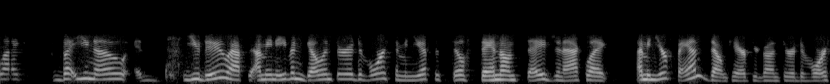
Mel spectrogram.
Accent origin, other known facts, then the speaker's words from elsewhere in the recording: Longview, Texas, United States; also born or lived in Houston, Texas; now in Austin, United States; I was born in Houston, grew up in Longview, Texas, and I've lived in Austin now um, for 20 years.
